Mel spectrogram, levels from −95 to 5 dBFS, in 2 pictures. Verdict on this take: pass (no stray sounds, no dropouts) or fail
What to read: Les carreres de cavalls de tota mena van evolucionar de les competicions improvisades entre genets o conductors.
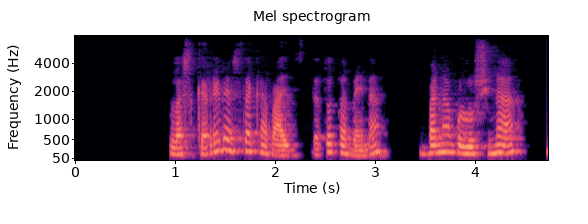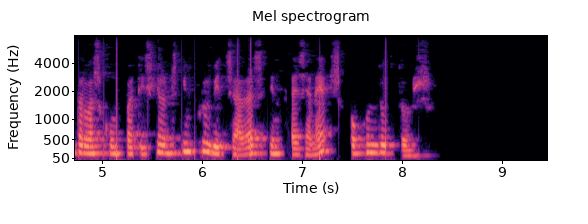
fail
